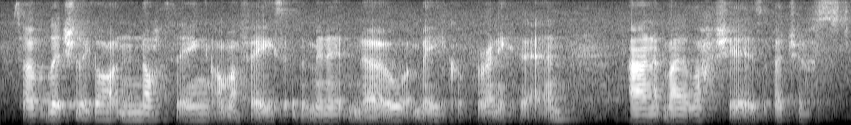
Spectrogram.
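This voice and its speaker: A young woman chatting casually to camera as a travel vlogger, croaky from just waking up, rambling and giggly. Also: sits low, sharp tone, echoey room, slight background noise, poor audio.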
